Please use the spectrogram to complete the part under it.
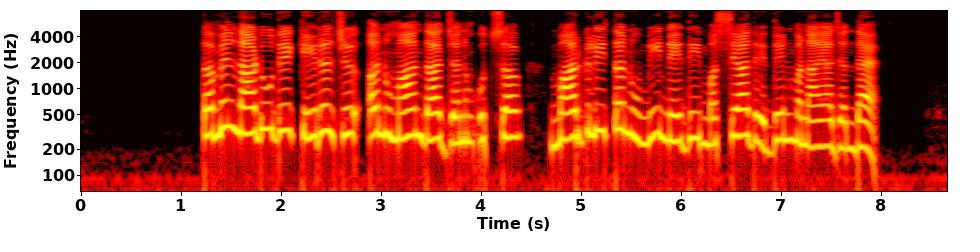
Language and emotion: Dogri, neutral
